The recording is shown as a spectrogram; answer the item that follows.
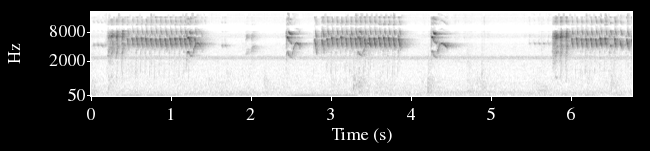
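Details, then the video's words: Cucak kinoi leafbird in a training recording full of sharp 'tembakan' bursts: loud rapid buzzy trilled chatter, high-pitched, in three bursts of about a second each, over a steady thin whine in the background. "Masteran Burung Cucak Kinoi Full Isian Tembakan Pedas"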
